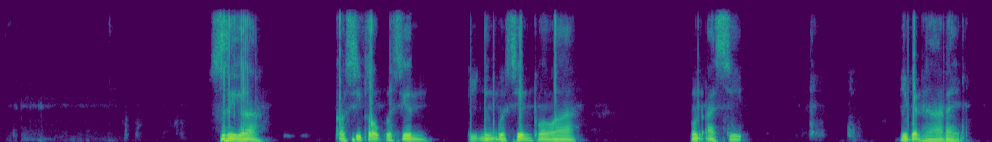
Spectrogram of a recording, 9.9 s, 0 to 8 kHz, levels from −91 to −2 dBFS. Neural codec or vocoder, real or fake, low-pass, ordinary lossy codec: codec, 24 kHz, 6 kbps, HILCodec; fake; 7.2 kHz; none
